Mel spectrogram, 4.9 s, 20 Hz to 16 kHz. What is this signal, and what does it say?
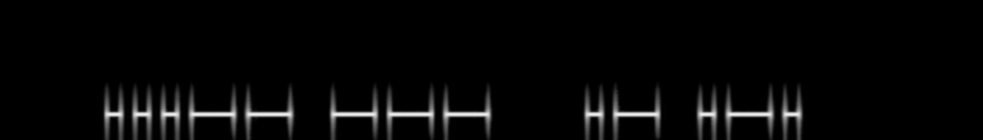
Morse code, heard as a keyed tone, about 17 wpm, 700 Hz. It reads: 3O AR
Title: Winter Field Day Exchanges Encore 17wpm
